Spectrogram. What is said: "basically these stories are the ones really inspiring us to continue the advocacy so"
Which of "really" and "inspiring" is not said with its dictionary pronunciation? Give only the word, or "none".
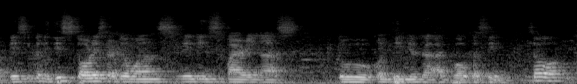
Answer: none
